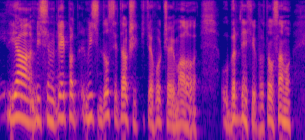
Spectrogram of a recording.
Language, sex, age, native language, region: Slovenian, male, 60+, Slovenian, Pomurje region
